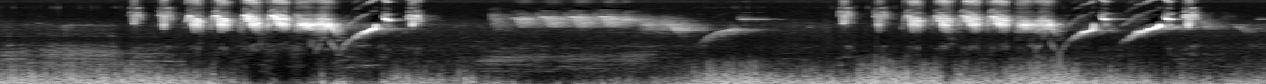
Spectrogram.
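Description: Bananaquit (sibite) singing: a high, buzzy, rapid trilled phrase with quick swooping notes about a second in and again near seven seconds, with a shorter buzzy note between. Under it runs a loud low rumble.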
